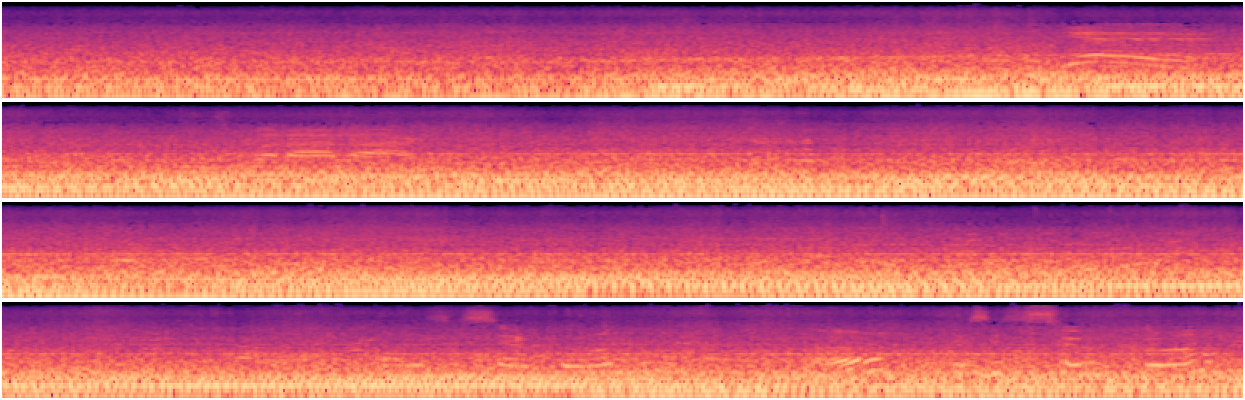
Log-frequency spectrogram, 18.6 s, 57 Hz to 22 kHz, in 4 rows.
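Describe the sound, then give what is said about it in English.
Steady low rumble and rushing water wash of a 110-meter passenger car ferry under way, continuous and loud with wind buffeting and faint voices in the background. “Chichiman is a 110-meter passenger car ferry. It runs 4 trips a day back and forth from Manitoulin Island.”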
